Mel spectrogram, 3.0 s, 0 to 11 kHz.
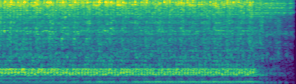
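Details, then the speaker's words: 1992 Genie boom lift engine, not run in two years, battery charger on: runs at an even idle about two and a half seconds, then abruptly dies as ignition coil power cuts out; suspected main relay or control-side fault, not confirmed. "so it just cuts power to the ignition coil Cuts power to everything actually so it's a main relay"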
